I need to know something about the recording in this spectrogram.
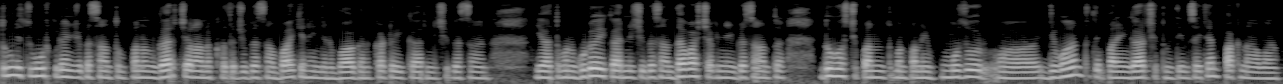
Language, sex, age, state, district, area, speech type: Kashmiri, female, 45-60, Jammu and Kashmir, Baramulla, rural, spontaneous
